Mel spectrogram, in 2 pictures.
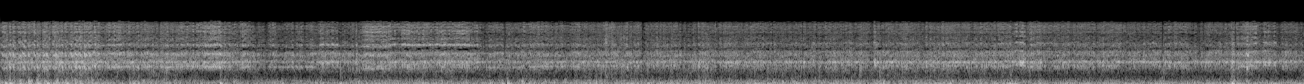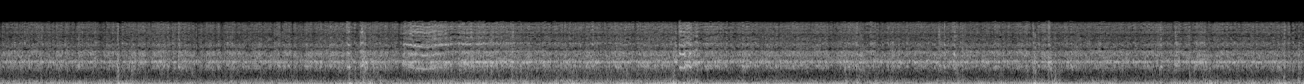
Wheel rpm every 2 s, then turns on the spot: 220, 220, 220, 230, 230, 230, 230, 230, 230, 230, 230, 230, 230.
none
